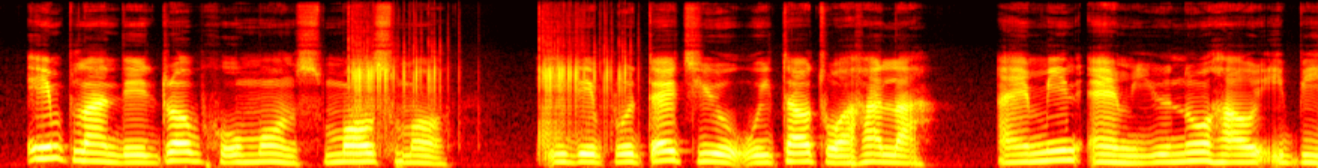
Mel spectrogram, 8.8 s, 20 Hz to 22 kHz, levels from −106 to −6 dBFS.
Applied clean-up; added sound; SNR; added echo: none; Fart; 13 dB; none.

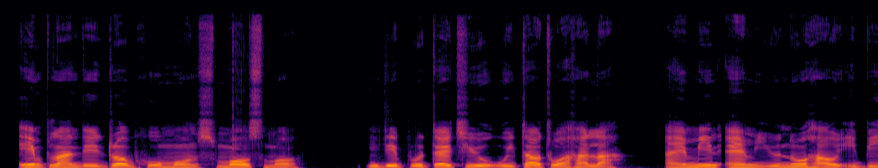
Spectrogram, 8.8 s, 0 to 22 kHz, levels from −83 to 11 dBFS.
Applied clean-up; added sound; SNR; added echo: neural mask model DeepFilterNet 3.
